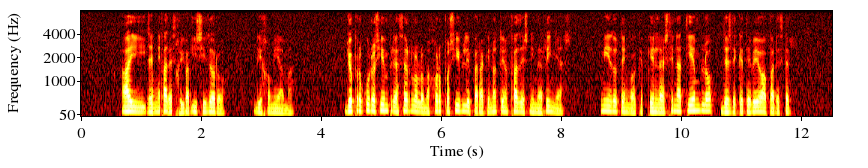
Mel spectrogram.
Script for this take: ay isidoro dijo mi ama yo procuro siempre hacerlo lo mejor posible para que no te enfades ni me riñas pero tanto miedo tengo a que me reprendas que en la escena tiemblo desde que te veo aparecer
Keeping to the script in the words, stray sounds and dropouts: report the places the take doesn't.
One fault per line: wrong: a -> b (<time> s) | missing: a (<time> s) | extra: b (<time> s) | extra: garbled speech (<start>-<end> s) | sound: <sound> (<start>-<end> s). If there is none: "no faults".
extra: garbled speech (1.1-1.8 s)
missing: pero tanto (8.2 s)
missing: me reprendas (9.4 s)
sound: dropout (11.7-11.8 s)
